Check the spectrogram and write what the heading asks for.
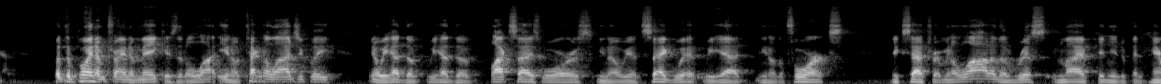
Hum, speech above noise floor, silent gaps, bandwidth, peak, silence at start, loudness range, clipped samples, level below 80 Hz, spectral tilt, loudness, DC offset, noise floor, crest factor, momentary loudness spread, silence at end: none; 35 dB; none; 16.5 kHz; 0 dBFS; 0 s; 3 LU; under 0.1%; -50 dBFS; -4.5 dB/octave; -22 LUFS; under 0.1%; -56 dBFS; 22 dB; 10 LU; 0 s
